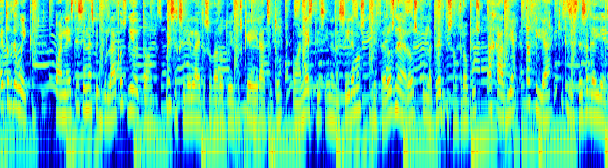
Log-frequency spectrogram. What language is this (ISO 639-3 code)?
ell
